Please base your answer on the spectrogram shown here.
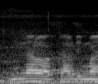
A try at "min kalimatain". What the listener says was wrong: Enggak ada alif lam.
